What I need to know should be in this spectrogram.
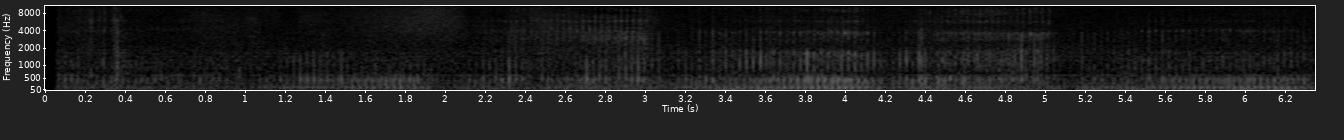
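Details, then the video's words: A cat purring steadily: a low, rumbling vibration that swells and fades in long breathing cycles, louder toward the middle, with a few soft clicks. "Cat is purring"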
